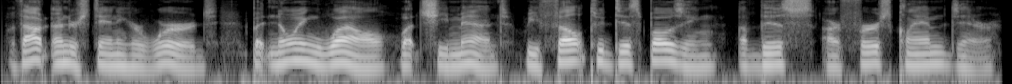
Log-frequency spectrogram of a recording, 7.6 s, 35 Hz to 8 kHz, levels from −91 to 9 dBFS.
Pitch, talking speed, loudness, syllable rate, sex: 125 Hz, 160 wpm, -18 LUFS, 4.1 syllables/s, male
